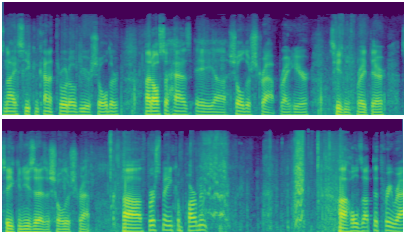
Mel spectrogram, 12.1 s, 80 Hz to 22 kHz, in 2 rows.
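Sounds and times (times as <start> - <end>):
zipper pulled open: 8.9 - 11.2.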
